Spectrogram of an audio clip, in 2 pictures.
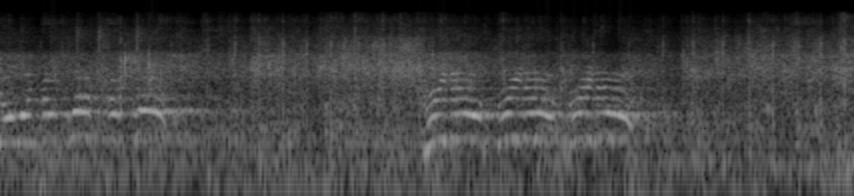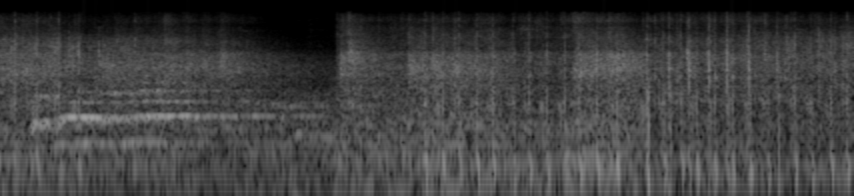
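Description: Airsoft guns firing rapid strings of shots, thickest over the last few seconds, with players' shouted calls over the gunfire.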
